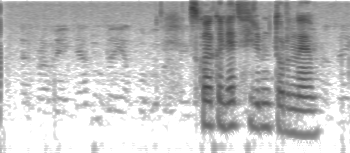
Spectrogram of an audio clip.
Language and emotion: Russian, neutral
